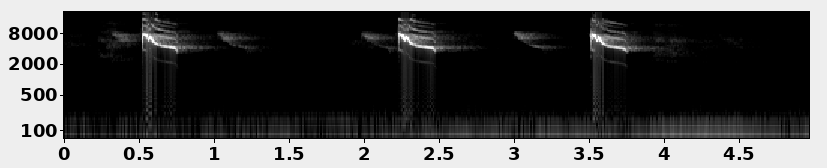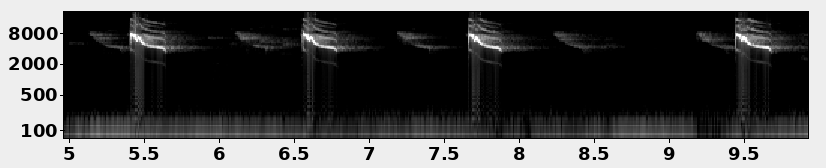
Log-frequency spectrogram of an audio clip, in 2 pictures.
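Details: Calls of a female oriental white-eye meant to stimulate males: seven piercing high downward-sweeping chirps, each with a trailing flick, spaced irregularly over ten seconds, with steady low-pitched hum underneath.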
